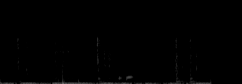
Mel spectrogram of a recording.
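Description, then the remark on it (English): Rapid clicking of computer keyboard keys in an irregular rhythm, fairly quiet, with brief pauses between bursts of keystrokes and no talking. “Dave AC, you hear me typing, go.”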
